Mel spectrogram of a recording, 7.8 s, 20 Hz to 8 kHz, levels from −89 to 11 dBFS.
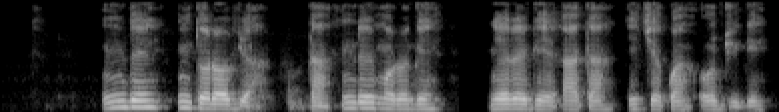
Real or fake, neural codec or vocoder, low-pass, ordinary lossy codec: fake; codec, 16 kHz, 8 kbps, FunCodec, trained on Chinese and English, 25 frames a second; 7.2 kHz; none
